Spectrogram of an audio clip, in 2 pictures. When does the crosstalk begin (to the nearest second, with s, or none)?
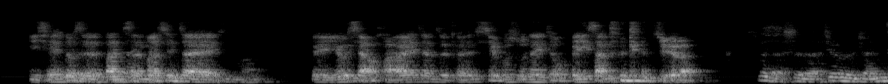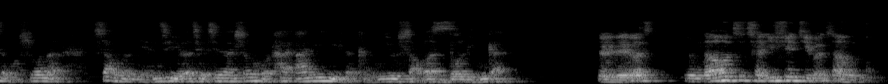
1 s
